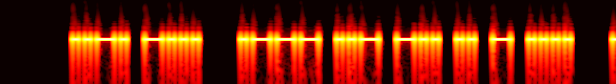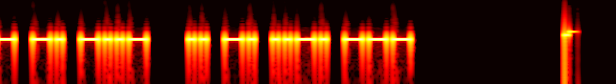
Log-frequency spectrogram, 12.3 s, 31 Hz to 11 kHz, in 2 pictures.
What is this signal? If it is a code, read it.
Morse code, heard as a keyed tone, about 21 wpm, 700 Hz. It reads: FB JUDITH TNX INFO
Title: K1USN SST QSO Practice 20wpm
